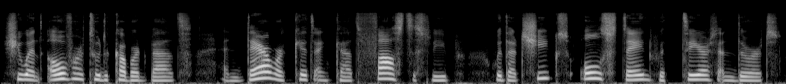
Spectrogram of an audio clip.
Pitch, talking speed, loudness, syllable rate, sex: 210 Hz, 185 wpm, -18 LUFS, 4.4 syllables/s, female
